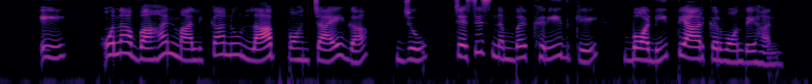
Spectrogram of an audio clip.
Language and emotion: Punjabi, neutral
